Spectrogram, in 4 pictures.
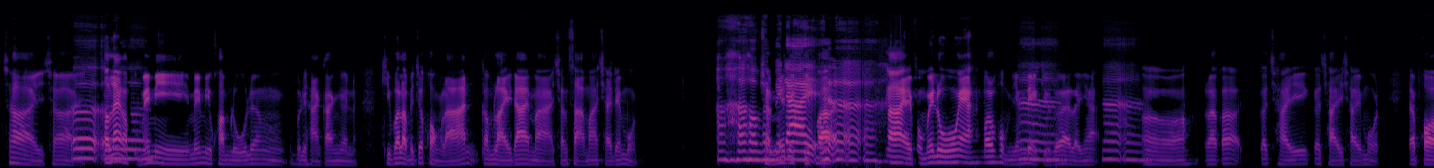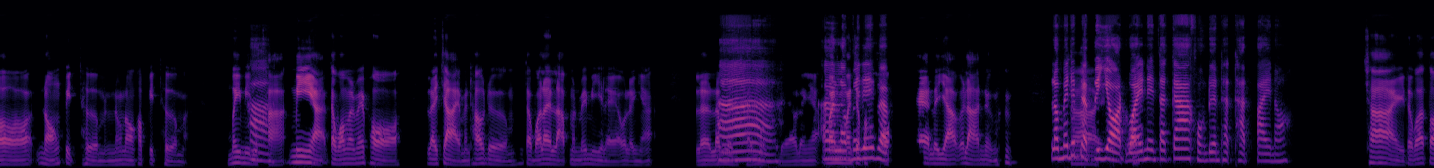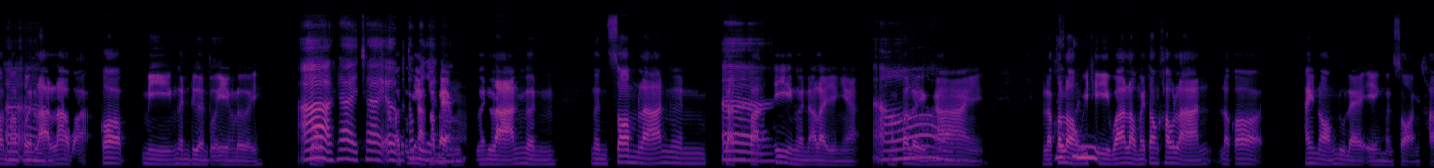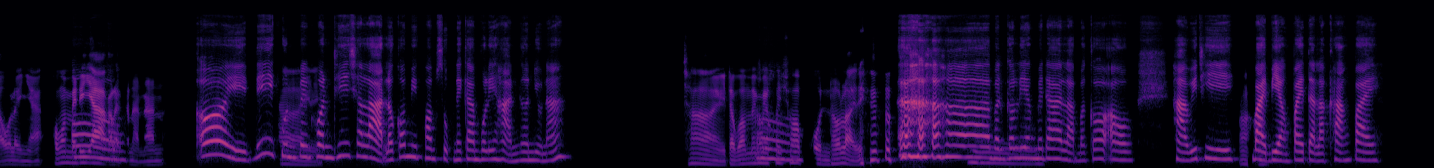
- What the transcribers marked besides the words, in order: laughing while speaking: "อ้าว"; chuckle; chuckle
- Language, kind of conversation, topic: Thai, unstructured, ทำไมคนเรามักชอบใช้เงินกับสิ่งที่ทำให้ตัวเองมีความสุข?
